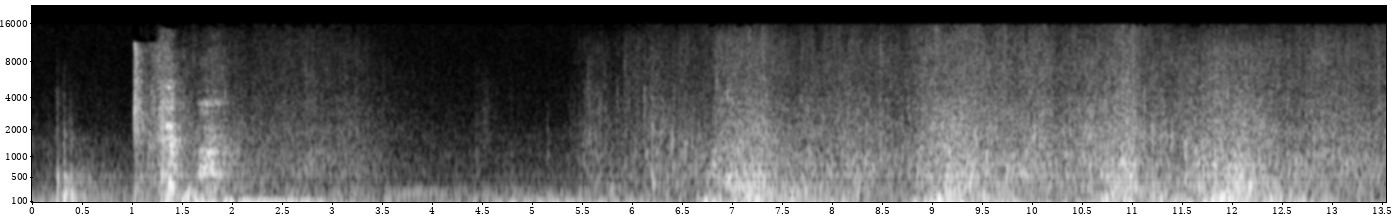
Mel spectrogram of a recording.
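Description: Water splashes and sloshes as someone wades through it.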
